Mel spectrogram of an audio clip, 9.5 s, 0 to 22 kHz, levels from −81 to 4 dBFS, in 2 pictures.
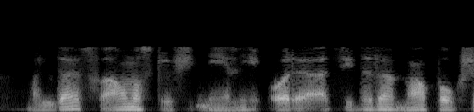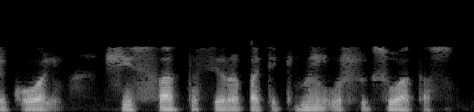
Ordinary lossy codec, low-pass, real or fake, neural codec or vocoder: AAC, 16 kbps; 10.8 kHz; fake; codec, 24 kHz, 0.9 kbps, WavTokenizer, large speech release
